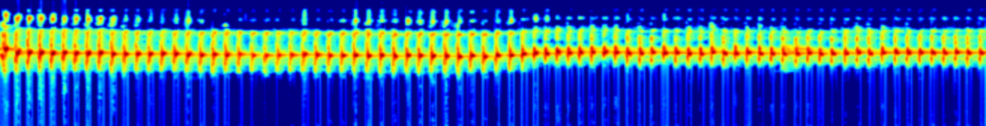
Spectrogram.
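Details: Loud, pleasant-voiced champion lovebird used as a training model for other birds, giving an unbroken, piercing high trill of very fast, evenly repeated notes with a slight rise in pitch toward the end.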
